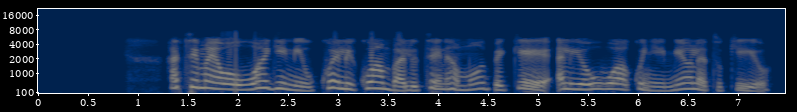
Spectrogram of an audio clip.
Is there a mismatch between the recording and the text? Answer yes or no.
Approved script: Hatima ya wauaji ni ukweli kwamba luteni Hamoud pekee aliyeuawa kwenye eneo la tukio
no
